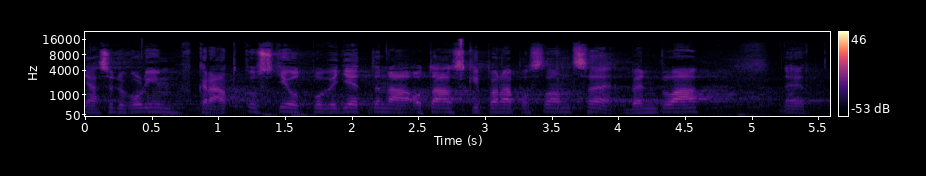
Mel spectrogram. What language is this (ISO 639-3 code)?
ces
